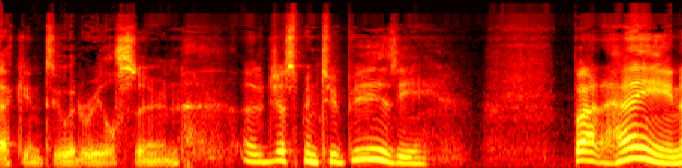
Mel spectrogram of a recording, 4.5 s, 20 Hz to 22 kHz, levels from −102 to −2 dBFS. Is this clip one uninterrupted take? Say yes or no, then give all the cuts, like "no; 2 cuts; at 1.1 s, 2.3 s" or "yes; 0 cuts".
yes; 0 cuts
